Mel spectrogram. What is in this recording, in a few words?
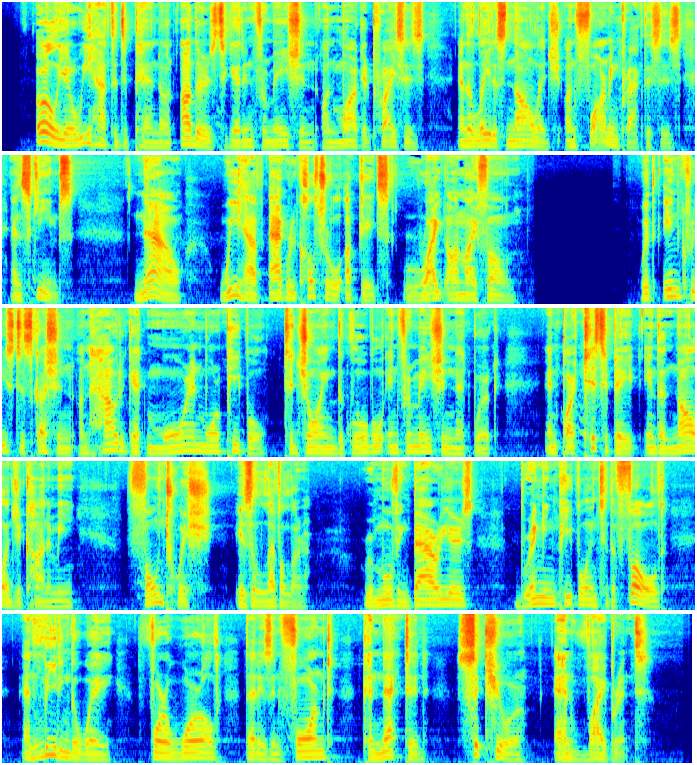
corporate us eng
